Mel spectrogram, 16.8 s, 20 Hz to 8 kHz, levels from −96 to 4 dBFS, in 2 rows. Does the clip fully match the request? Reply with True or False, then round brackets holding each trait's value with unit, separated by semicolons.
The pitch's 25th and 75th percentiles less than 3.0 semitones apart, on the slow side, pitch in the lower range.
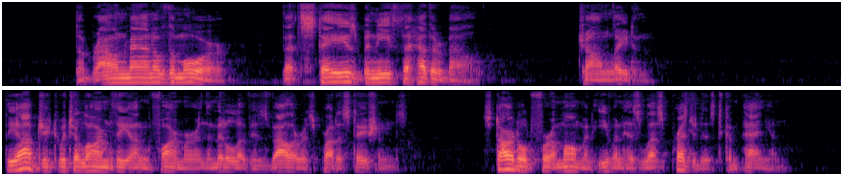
False (3.9 semitones; 130 wpm; 95 Hz)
